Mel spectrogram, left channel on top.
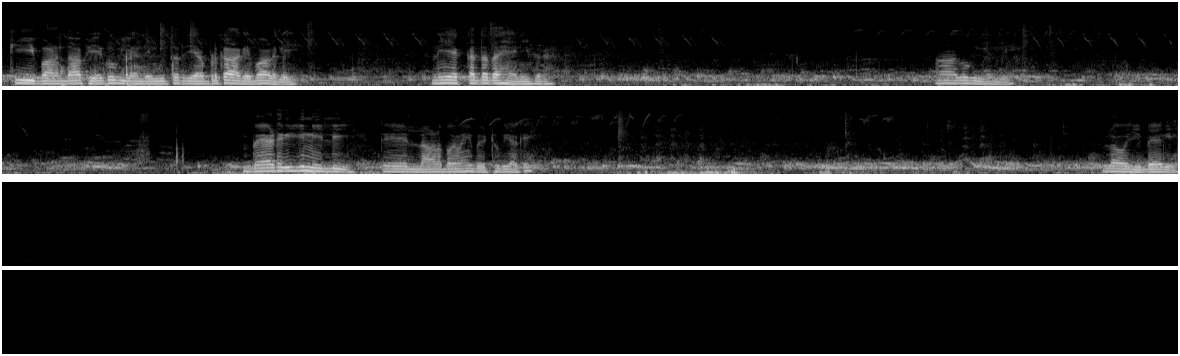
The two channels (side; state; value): right; silent; 62 dB below the other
